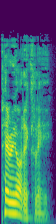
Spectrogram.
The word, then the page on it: periodically: British English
